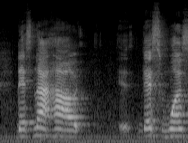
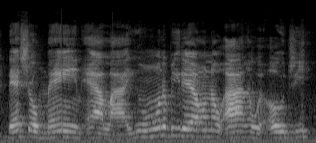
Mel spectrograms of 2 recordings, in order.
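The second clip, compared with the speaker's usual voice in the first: ordinary talk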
